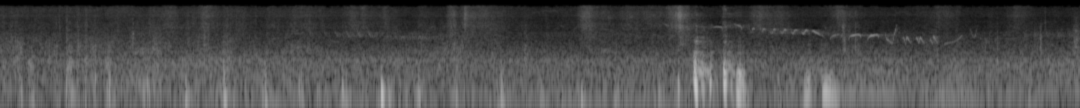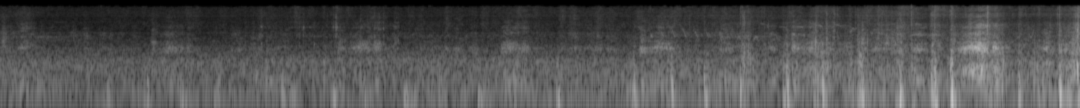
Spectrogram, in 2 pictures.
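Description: Footsteps thud on the ground as a man runs.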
